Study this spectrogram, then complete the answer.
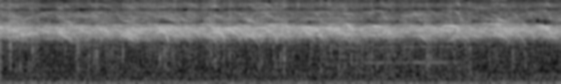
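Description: A crowd of newly hatched naked neck chicks chirps continuously, with many high peeps overlapping into a dense, steady chorus at close range.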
